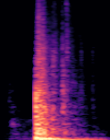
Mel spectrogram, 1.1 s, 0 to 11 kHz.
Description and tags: DOOR CLOSING - 2
Son de fermeture de porte. Son enregistré avec un ZOOM H4N Pro.
Sound of door closing. Sound recorded with a ZOOM H4N Pro.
